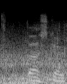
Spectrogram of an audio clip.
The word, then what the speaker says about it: Burscough: And we're going to go into uh, Burscough Burscough Junction that's how you say it.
